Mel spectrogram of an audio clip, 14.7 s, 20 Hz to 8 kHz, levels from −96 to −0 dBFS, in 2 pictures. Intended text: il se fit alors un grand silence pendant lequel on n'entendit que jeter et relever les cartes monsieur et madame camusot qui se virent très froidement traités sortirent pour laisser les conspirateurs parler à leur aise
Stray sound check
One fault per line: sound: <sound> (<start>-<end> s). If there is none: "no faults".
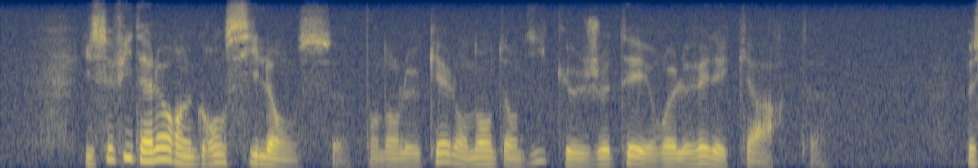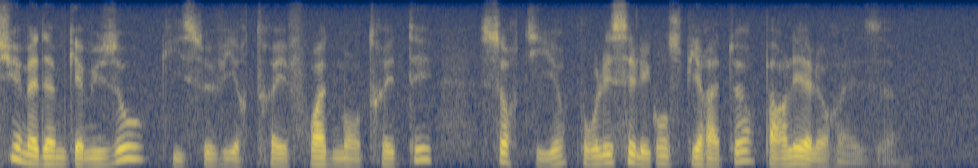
no faults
